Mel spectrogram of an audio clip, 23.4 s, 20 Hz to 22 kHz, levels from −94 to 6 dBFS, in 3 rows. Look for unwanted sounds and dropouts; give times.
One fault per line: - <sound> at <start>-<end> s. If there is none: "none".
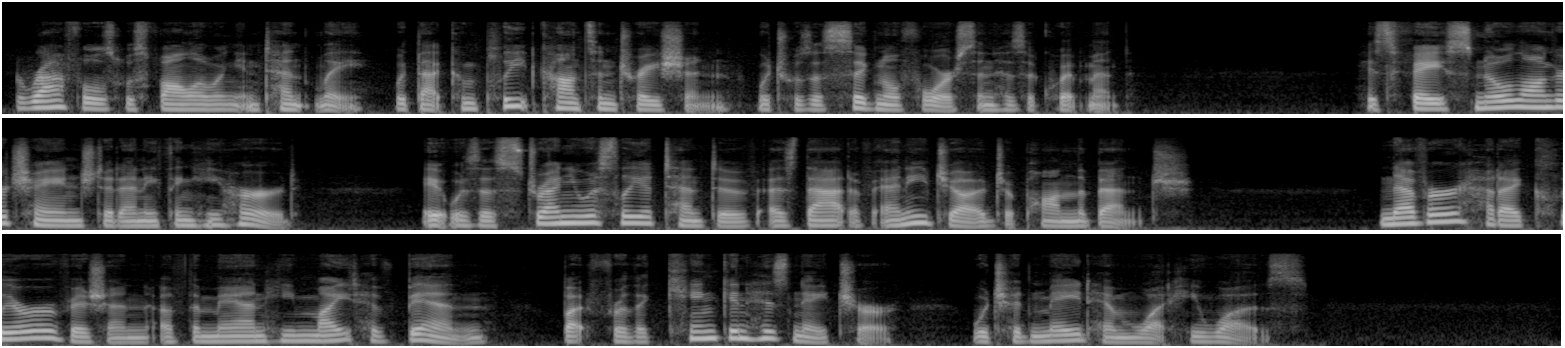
none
